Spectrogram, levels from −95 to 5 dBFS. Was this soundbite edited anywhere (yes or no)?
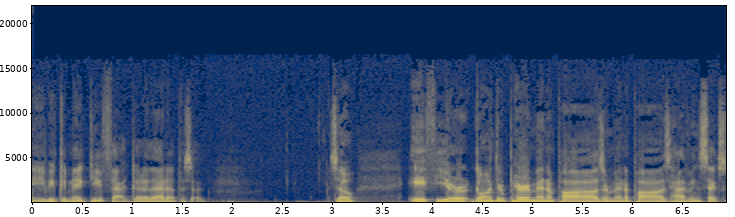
no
